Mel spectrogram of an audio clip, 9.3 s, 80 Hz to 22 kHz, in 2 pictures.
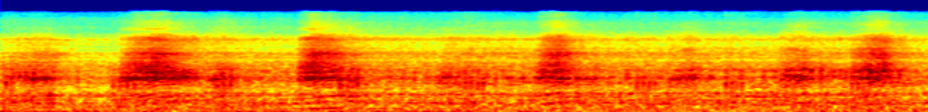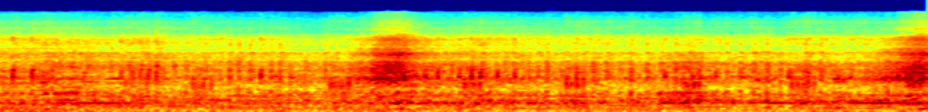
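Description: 115cc racing motorcycle engines idling on the start line, with about half a dozen short throttle blips at irregular intervals.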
